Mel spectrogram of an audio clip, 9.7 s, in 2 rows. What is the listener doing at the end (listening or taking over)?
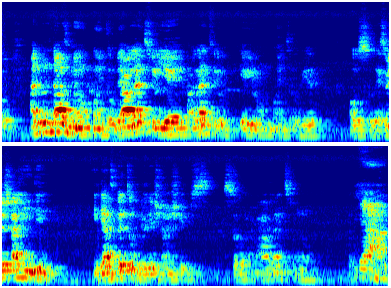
taking over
